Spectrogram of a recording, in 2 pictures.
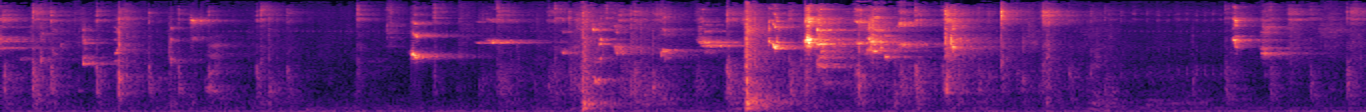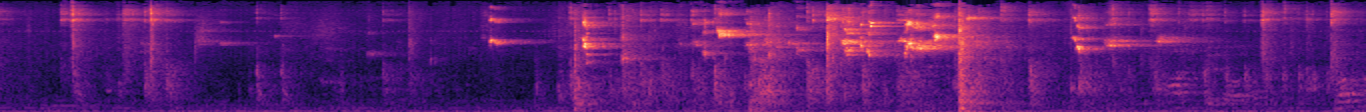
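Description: A table tennis ball clicks against paddles and bounces on a table in quick rallies.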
